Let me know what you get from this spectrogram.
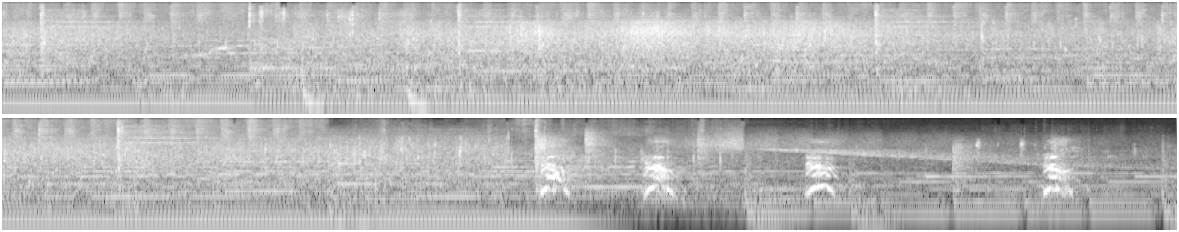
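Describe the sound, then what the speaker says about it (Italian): Two dogs bark and yip near the sea during an outdoor meal. The barking is steady under a constant background rumble, then sharp, close yelps break out near the end. "Sono venuti intanto a trovarci due amici pelosetti e ora gli diamo da mangiare qualcosina."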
